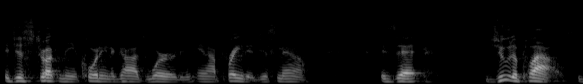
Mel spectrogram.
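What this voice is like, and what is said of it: Hoarse, strained voice. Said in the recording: “I'm losing my voice. I was shouting.”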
